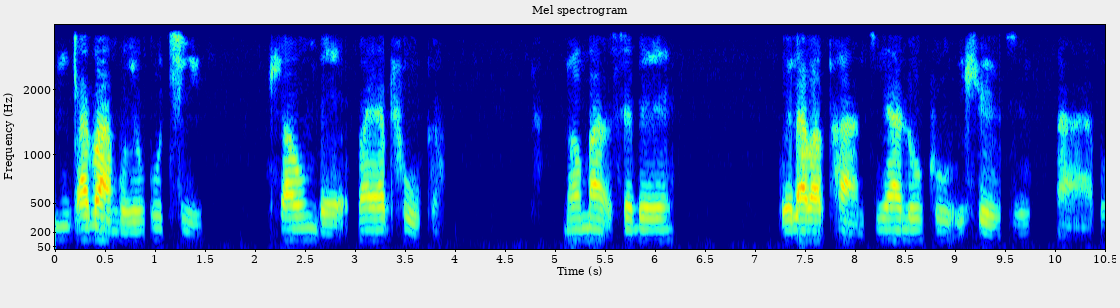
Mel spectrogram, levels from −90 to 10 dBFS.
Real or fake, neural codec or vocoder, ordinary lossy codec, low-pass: fake; codec, 16 kHz, 8 kbps, FreqCodec, smaller model; none; 3.6 kHz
